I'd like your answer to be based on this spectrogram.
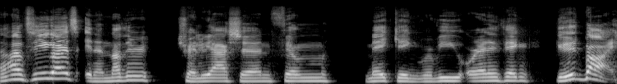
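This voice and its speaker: Against a quiet background, a man talks at a moderate pace with a bright, sharp tone and lively intonation. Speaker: movie reaction youtuber. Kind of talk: casual vlog chat. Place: home room.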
